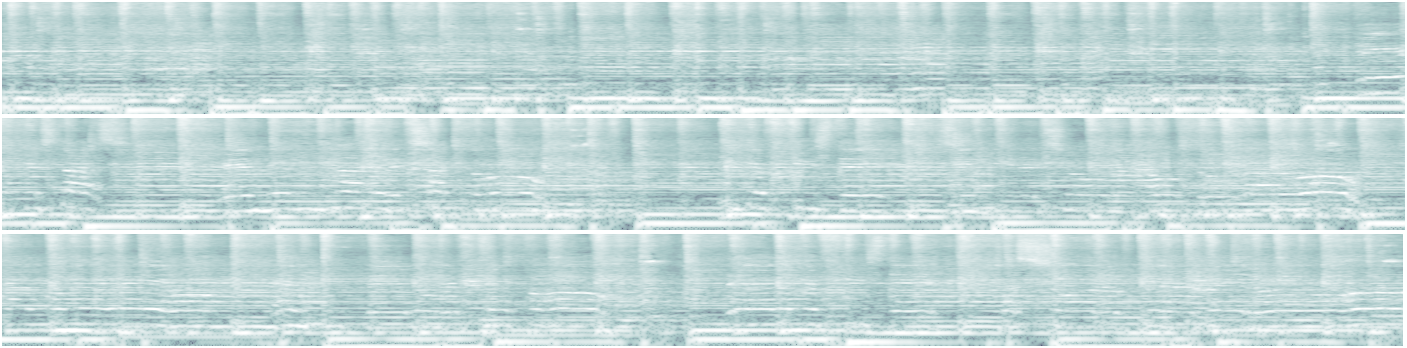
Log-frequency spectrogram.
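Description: An electric bass and two electric guitars playing a song together, with a loud, prominent bass line of notes changing about every half second. From about ten seconds in, a higher lead line with bent, sliding notes plays over it.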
